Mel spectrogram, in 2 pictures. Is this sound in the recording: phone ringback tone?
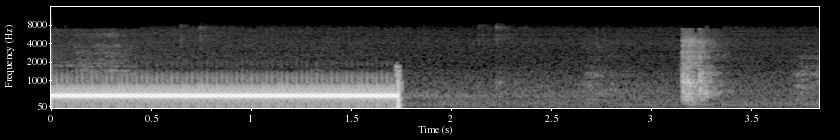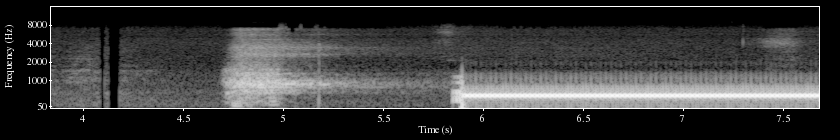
yes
